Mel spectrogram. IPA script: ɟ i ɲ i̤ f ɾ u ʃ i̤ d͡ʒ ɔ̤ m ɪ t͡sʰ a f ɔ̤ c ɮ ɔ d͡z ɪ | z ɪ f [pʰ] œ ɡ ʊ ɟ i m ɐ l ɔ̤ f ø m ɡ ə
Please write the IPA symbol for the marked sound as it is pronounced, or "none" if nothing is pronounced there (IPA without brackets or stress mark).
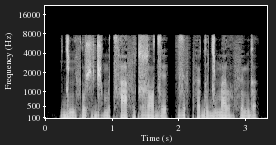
pʰ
